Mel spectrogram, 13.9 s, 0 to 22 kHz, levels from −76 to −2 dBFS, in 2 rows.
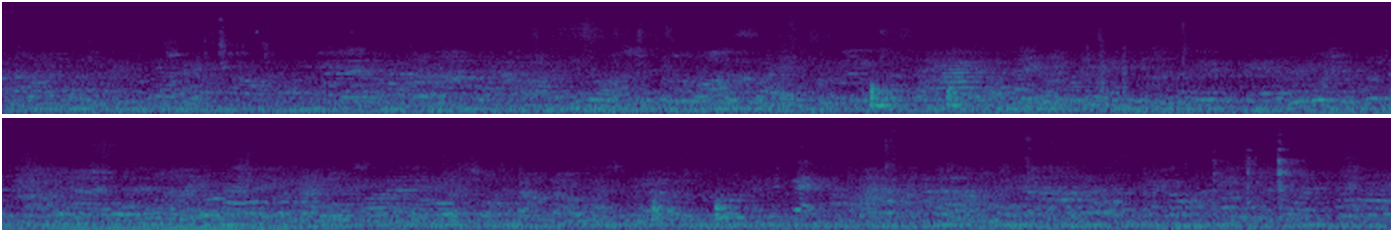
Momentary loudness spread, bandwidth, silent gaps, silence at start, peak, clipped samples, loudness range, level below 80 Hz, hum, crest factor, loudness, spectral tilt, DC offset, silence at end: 4 LU; 16 kHz; none; 0 s; -26 dBFS; under 0.1%; 2 LU; -60 dBFS; none; 20 dB; -48 LUFS; -5.5 dB/octave; under 0.1%; 0 s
